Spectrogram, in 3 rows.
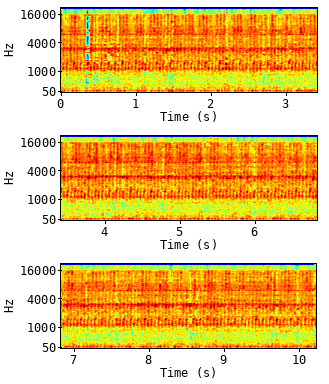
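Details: Polaris 800 two-stroke with rough idle and no power: uneven, lumpy beat at idle before dying away.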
